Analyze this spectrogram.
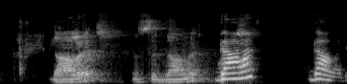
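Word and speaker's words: דלת: Dalet. Gotta get the accent on the first.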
